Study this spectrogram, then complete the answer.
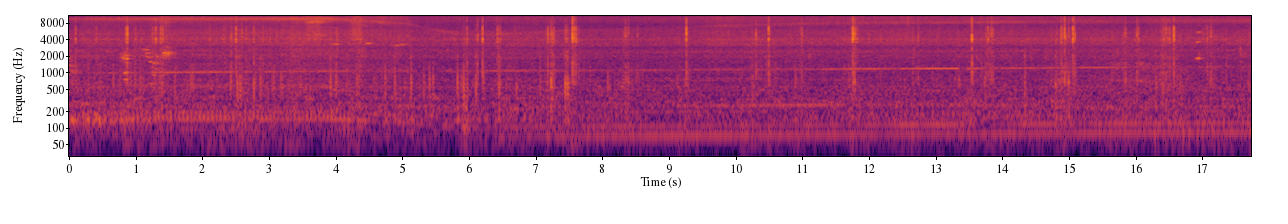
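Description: A train rumbles steadily along the tracks, with a low engine hum.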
